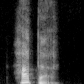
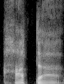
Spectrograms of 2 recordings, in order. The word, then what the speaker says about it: Hatha: No, but traditionally, people will not pronounce the H in the second H in Hatha. – But I didn't. I said Hatha.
